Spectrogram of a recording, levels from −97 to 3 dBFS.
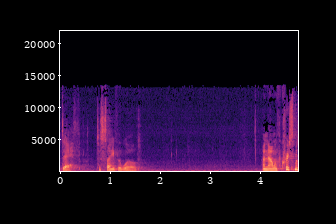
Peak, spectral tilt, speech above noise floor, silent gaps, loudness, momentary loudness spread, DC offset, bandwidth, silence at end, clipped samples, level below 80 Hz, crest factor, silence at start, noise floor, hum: -4 dBFS; -4.5 dB/octave; 29 dB; none; -24 LUFS; 18 LU; under 0.1%; 13.5 kHz; 0 s; under 0.1%; -66 dBFS; 22 dB; 0 s; -51 dBFS; none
